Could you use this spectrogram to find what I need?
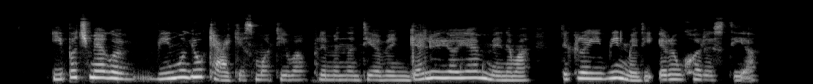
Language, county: Lithuanian, Alytus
